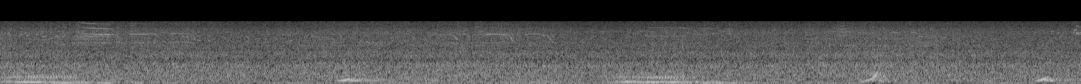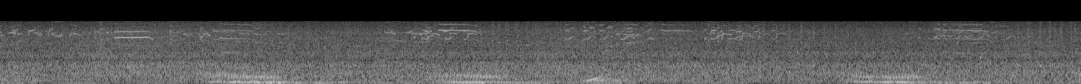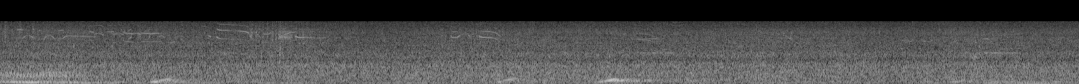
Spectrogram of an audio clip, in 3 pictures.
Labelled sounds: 1.3	2.0	Pacific white-sided dolphin, 2.7 to 4.2 kHz
4.3	5.1	Pacific white-sided dolphin, 3.2 to 4.3 kHz
6.4	6.9	Pacific white-sided dolphin, 3.7 to 5.7 kHz
11.9	13.4	Pacific white-sided dolphin, 3.1 to 8.0 kHz
15.2	15.6	Pacific white-sided dolphin, 4.5 to 6.8 kHz
17.0	18.4	Pacific white-sided dolphin, 3.2 to 5.1 kHz
20.1	20.7	Pacific white-sided dolphin, 3.1 to 6.8 kHz
22.2	24.2	Pacific white-sided dolphin, 3.1 to 6.8 kHz
24.6	24.9	Pacific white-sided dolphin, 3.4 to 3.7 kHz
26.4	26.7	Pacific white-sided dolphin, 3.1 to 3.8 kHz
28.0	28.2	Pacific white-sided dolphin, 2.9 to 3.4 kHz

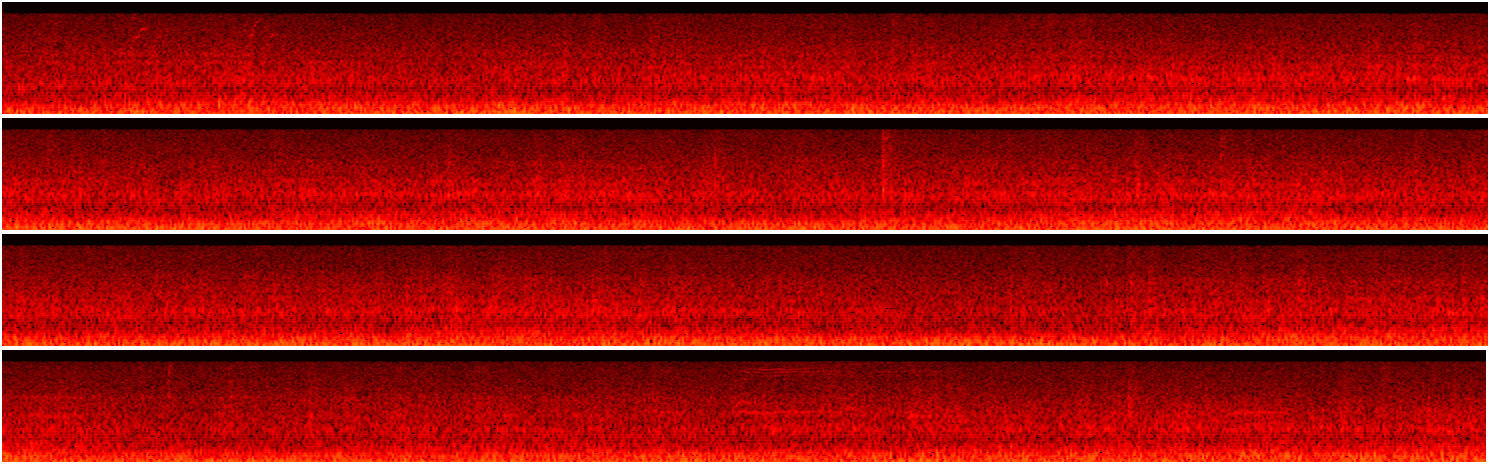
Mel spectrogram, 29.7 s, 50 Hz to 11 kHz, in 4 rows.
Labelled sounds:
26.1	26.5	killer whale, Bigg's (transient), 5.6 to 5.7 kHz

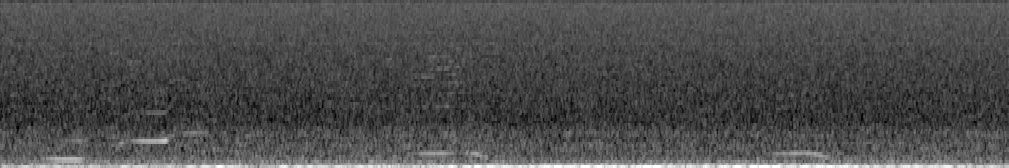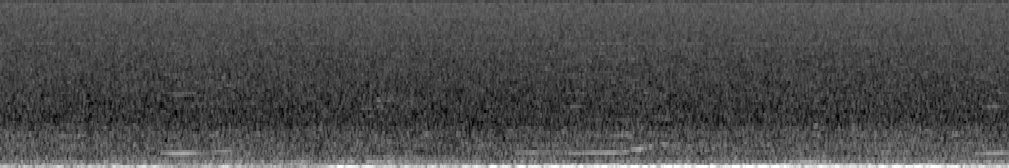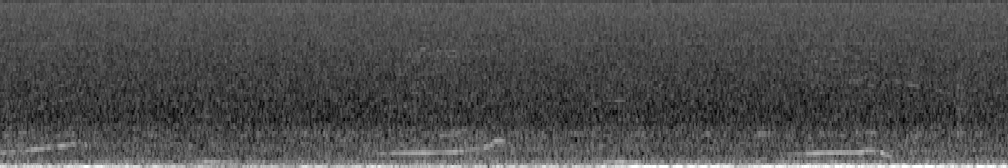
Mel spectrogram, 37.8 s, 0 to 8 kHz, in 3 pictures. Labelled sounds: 1.8	2.1	humpback whale, 0.96 to 1.1 kHz

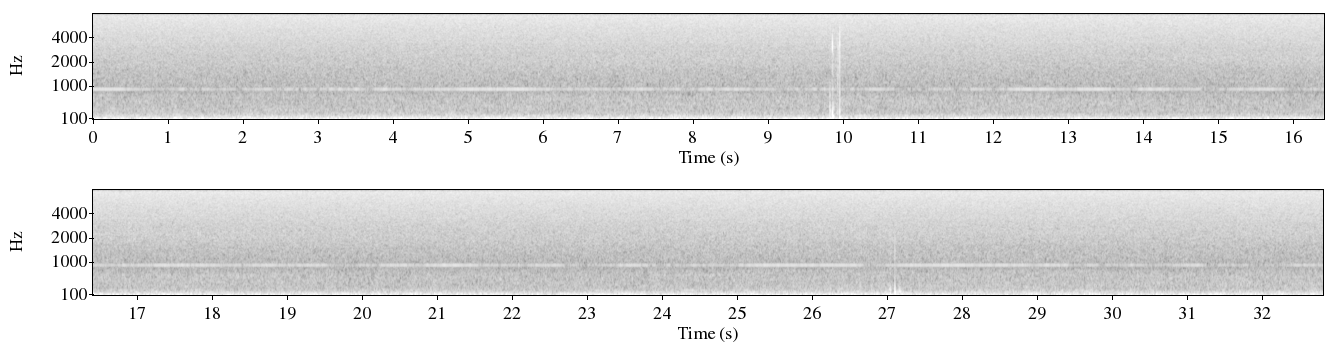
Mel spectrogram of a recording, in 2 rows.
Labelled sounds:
0.0	0.2	vessel noise, 0.90 to 0.96 kHz

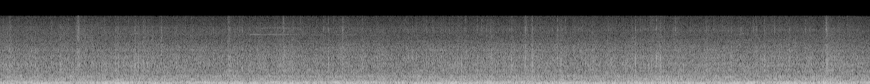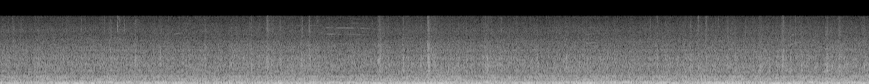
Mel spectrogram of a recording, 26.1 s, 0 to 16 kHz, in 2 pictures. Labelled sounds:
3.7	4.3	killer whale, southern resident, 3.2 to 4.5 kHz

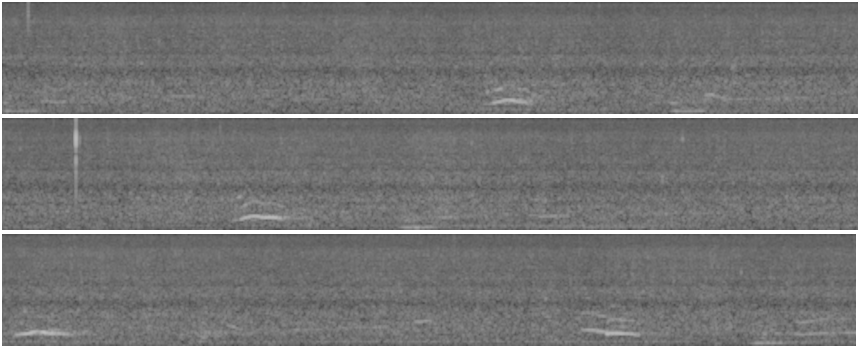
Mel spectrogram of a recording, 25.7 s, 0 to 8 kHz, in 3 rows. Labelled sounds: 22.9	23.2	humpback whale, 0.78 to 0.94 kHz

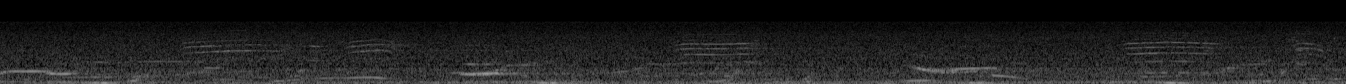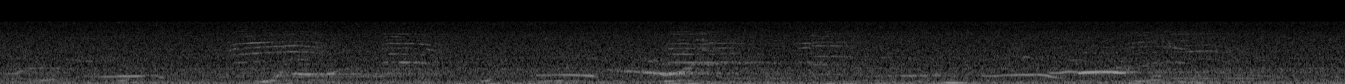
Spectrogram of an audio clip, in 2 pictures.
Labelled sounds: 1.4	2.6	humpback whale, 1.1 to 3.1 kHz
3.5	3.9	humpback whale, 1.6 to 3.2 kHz
5.0	5.4	humpback whale, 0.80 to 1.1 kHz
6.8	7.5	humpback whale, 1.5 to 2.7 kHz
9.6	10.0	humpback whale, 0.80 to 0.83 kHz
11.2	12.7	humpback whale, 0.80 to 2.8 kHz
13.0	13.3	humpback whale, 1.8 to 2.1 kHz
13.9	14.2	humpback whale, 2.3 to 2.7 kHz
15.8	16.6	humpback whale, 1.5 to 2.8 kHz
17.3	17.8	humpback whale, 0.96 to 4.2 kHz
20.1	20.8	humpback whale, 0.90 to 2.8 kHz
21.6	21.9	humpback whale, 2.3 to 2.4 kHz
25.3	25.7	humpback whale, 1.7 to 1.9 kHz

